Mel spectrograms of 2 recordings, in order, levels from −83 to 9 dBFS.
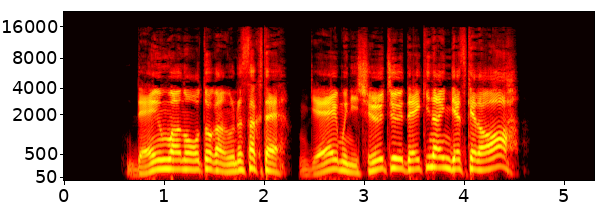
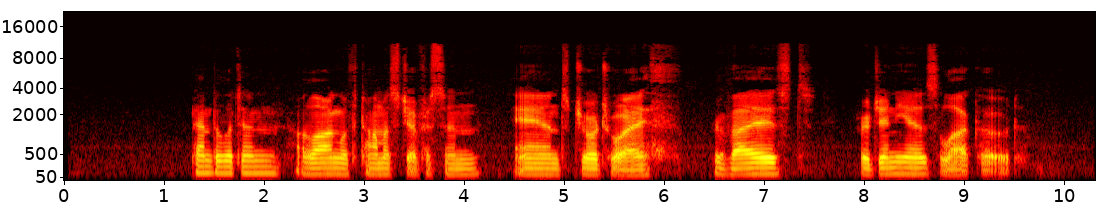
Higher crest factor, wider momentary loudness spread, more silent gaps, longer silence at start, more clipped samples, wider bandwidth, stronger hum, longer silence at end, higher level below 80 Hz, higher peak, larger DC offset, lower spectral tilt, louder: about the same, 16 dB vs 20 dB; second, 6 LU vs 13 LU; neither; second, 0.65 s vs 1.3 s; neither; first, 16.5 kHz vs 11.5 kHz; neither; about the same, 0.8 s vs 0.8 s; about the same, -56 dBFS vs -54 dBFS; about the same, 0 dBFS vs -2 dBFS; neither; second, -3.5 dB/octave vs -6 dB/octave; first, -13 LUFS vs -20 LUFS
